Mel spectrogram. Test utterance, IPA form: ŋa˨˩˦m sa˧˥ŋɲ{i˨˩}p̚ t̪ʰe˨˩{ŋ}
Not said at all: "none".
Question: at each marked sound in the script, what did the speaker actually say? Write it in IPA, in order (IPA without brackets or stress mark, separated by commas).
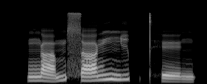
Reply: i˦˥, ŋ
